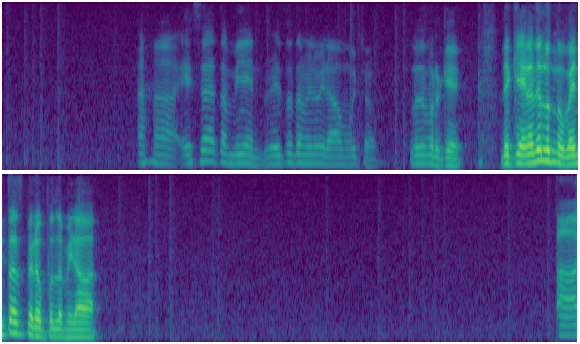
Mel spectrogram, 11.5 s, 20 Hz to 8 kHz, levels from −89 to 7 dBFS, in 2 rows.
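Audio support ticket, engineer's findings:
No technical faults found in this speech recording.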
